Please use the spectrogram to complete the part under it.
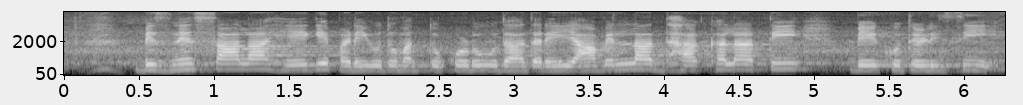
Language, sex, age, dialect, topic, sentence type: Kannada, female, 36-40, Coastal/Dakshin, banking, question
